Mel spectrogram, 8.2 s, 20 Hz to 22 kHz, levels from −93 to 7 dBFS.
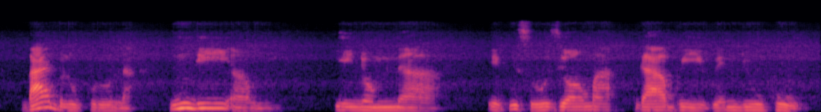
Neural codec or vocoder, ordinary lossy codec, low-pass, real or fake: vocoder, 22.05 kHz, 80 mel bands, WaveNeXt; none; 9.9 kHz; fake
